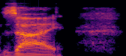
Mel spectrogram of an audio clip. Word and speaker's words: Xi: It is pronounced Xi. See, I would have got it wrong. Xi. X-I.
